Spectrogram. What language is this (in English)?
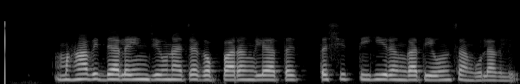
Marathi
